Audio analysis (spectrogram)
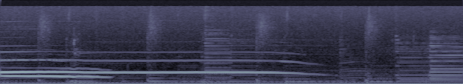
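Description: A wolf in the WolfQuest game lets out a long, drawn howl that slowly falls in pitch and fades, laid over a sustained bed of stepping musical tones.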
